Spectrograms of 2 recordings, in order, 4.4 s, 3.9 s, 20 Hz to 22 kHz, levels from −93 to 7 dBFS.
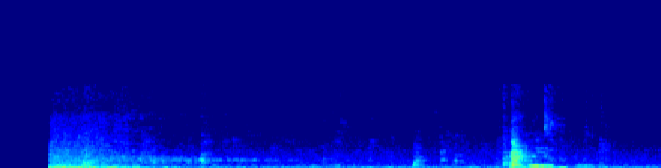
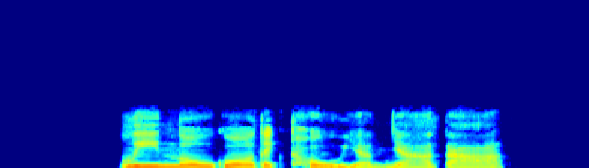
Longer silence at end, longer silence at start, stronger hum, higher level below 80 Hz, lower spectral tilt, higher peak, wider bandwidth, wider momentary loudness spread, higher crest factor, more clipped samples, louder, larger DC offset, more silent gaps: second, 0 s vs 0.6 s; second, 0.3 s vs 0.8 s; neither; second, -86 dBFS vs -70 dBFS; about the same, -6.5 dB/octave vs -5.5 dB/octave; second, -32 dBFS vs -10 dBFS; first, 11 kHz vs 7.8 kHz; first, 20 LU vs 10 LU; first, 24 dB vs 18 dB; neither; second, -54 LUFS vs -26 LUFS; neither; neither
